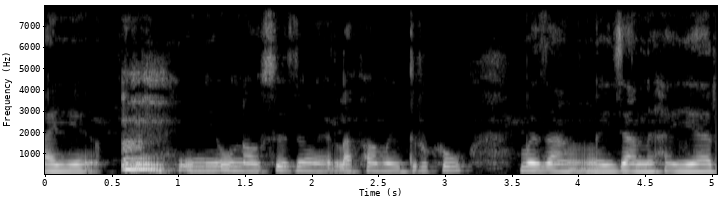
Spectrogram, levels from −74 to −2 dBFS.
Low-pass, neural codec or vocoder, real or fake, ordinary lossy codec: none; none; real; none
